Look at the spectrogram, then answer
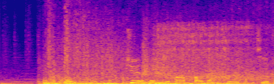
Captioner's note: boom!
